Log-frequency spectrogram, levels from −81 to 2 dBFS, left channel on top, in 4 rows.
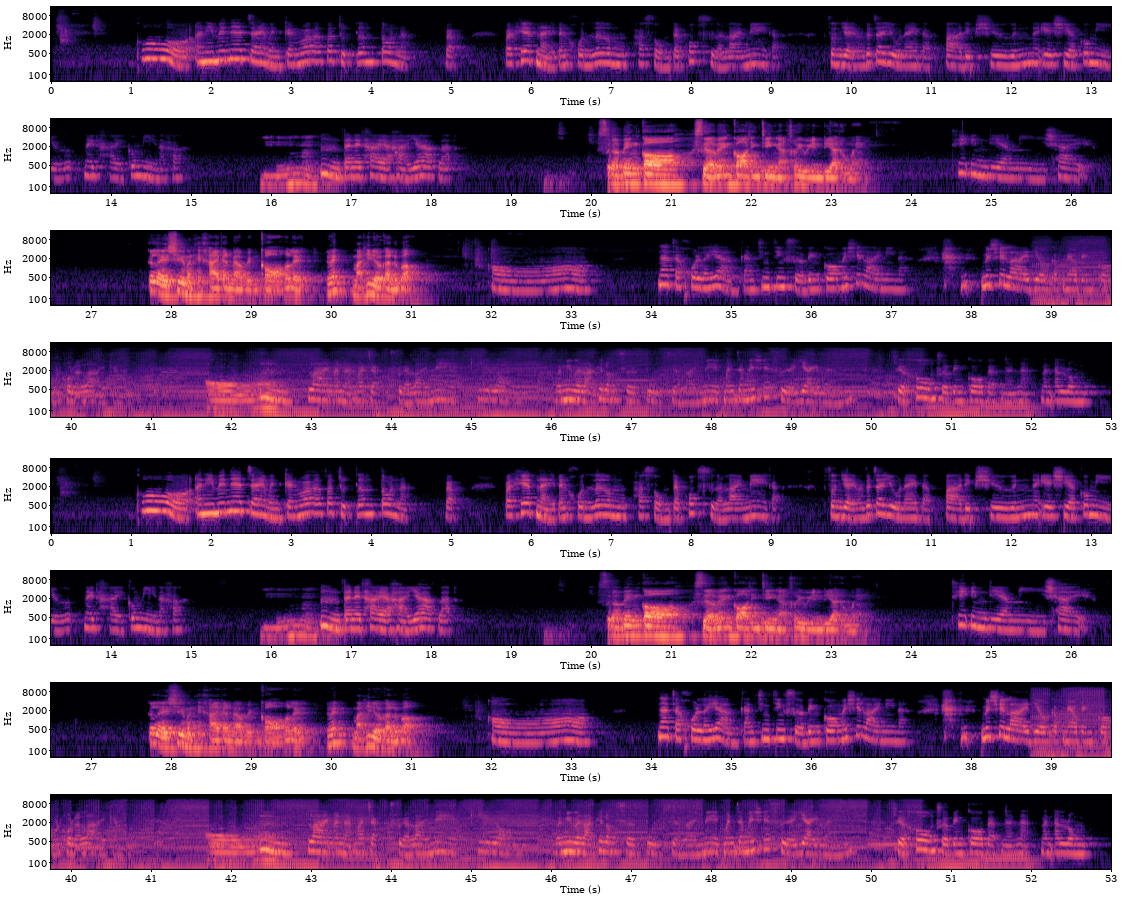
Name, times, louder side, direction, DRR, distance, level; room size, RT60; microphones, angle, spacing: voice 1, 1.1-4.5 4.9-9.1 9.4-14.9 16.6-18.3 24.5-26.2 32.0-33.2 34.1-41.3 42.3-52.7, right 3 dB, 25° right, 0.4 m, -32 dB
voice 2, 15.9-16.6 20.1-23.5 27.7-31.2 41.7-42.6, left 2 dB, 40° left, 0.8 m, -23 dB
sound 1, 38.7-52.0, right 2 dB, 60° right, 1.2 m, -38 dB
12.5 x 6.6 x 2.6 m
head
